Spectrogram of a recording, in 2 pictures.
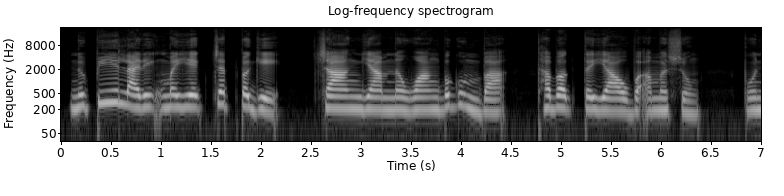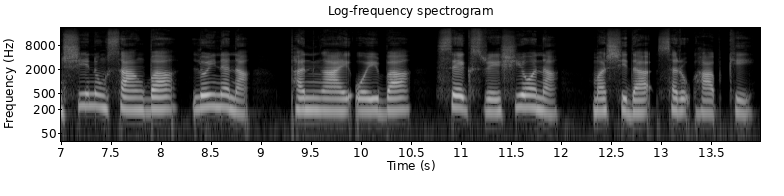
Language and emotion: Manipuri, neutral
